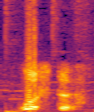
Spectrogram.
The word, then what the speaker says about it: Worcester: We pronounce it Worcester. – Worcester. Worcester, Mass. – Like W-O-O-S-T-A, Worcester.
